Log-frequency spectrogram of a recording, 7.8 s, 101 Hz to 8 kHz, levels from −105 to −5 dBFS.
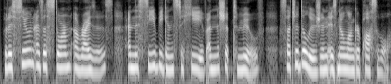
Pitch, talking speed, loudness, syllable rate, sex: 225 Hz, 190 wpm, -17 LUFS, 4.8 syllables/s, female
